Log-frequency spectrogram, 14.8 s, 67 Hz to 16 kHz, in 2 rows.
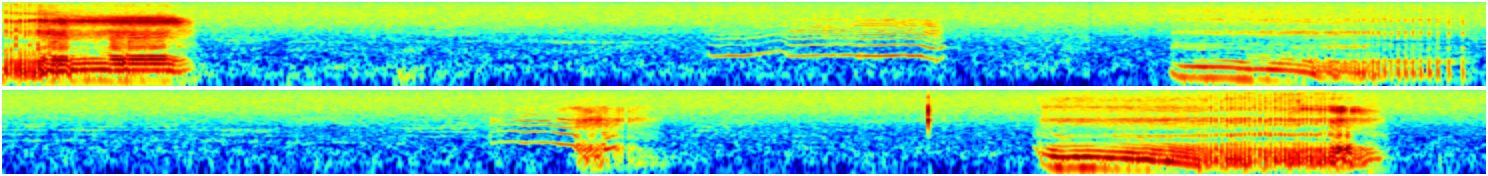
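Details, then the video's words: Domestic cat asleep, snoring with loud ragged breaths spaced a few seconds apart, interleaved with short rising whistly nasal squeaks between them; one sharp click midway. "50 shades of snoring Cats"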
